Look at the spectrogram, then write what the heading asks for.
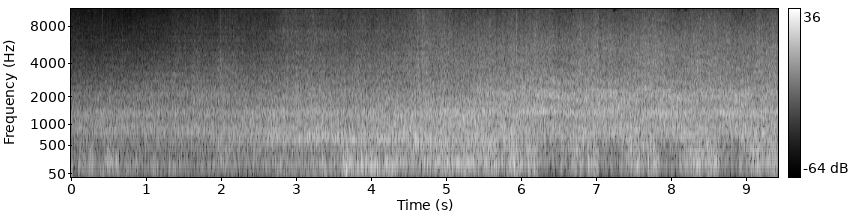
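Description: MÁV class V63 'Gigant' electric locomotive hauling a passenger train as it approaches and passes close by. The sound grows louder over the first few seconds, then holds as the steady running noise of the coaches rolling past.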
